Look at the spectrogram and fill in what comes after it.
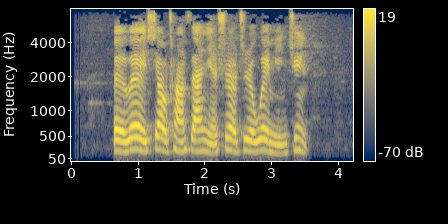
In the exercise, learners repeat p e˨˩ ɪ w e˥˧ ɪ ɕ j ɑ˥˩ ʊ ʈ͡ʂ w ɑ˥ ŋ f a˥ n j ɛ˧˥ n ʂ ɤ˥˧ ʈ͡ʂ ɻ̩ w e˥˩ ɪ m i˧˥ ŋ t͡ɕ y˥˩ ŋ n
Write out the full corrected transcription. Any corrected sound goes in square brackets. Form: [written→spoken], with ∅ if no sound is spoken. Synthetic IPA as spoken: p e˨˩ ɪ w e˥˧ ɪ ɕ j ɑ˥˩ ʊ [ʈ͡ʂ→ʈ͡ʂʰ] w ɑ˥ ŋ [f→s] a˥ n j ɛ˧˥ n ʂ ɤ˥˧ ʈ͡ʂ ɻ̩ w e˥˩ ɪ m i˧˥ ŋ t͡ɕ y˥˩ [ŋ→∅] n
